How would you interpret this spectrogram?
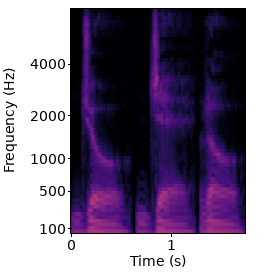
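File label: "jojero", concatenated syllables; Affixing experiment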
